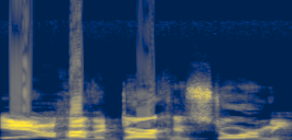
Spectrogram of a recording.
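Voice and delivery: imitated American accent. Retelling what a guy at a pub bar ordered: imitating an American accent. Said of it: "with an American accent and says".

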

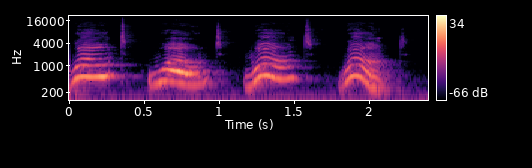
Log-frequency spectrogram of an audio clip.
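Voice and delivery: very shrill, very loud, repeated croaking elf voice. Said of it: "Creature's continued croaks of won't".

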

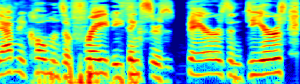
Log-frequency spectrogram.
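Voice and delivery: normal talking voice

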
